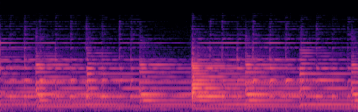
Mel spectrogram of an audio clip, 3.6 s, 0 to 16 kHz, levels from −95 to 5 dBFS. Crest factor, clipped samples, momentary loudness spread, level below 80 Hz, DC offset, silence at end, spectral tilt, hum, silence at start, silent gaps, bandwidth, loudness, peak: 20 dB; under 0.1%; 7 LU; -64 dBFS; under 0.1%; 0 s; -5.5 dB/octave; none; 0 s; none; 9.2 kHz; -30 LUFS; -10 dBFS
